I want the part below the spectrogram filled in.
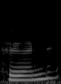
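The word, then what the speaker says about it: Hoehn: in wright haven versus hohen or hoon if it's a german pronunciation that the posting of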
